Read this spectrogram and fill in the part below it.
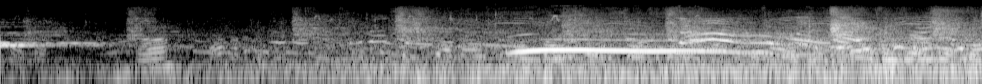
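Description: A steam locomotive chuffs slowly as it approaches.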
